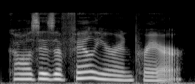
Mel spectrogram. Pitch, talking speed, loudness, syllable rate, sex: 230 Hz, 155 wpm, -16 LUFS, 4.7 syllables/s, female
